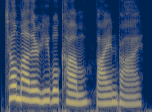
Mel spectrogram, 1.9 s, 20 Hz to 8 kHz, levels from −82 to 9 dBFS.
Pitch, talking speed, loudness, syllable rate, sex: 205 Hz, 250 wpm, -16 LUFS, 5.2 syllables/s, female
